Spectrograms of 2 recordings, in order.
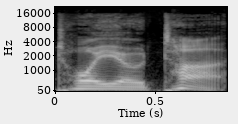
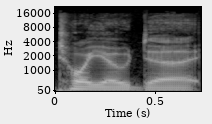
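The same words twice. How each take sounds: First: It is said with a Japanese-style accent. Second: It is said with an American English accent. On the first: "but it's you know" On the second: "American English we say Toyota anyway"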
